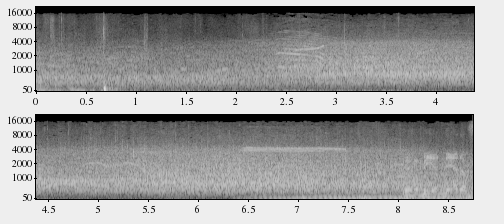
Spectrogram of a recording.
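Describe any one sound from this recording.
A large crowd cheers and roars in a stadium, swelling louder as the play goes on.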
